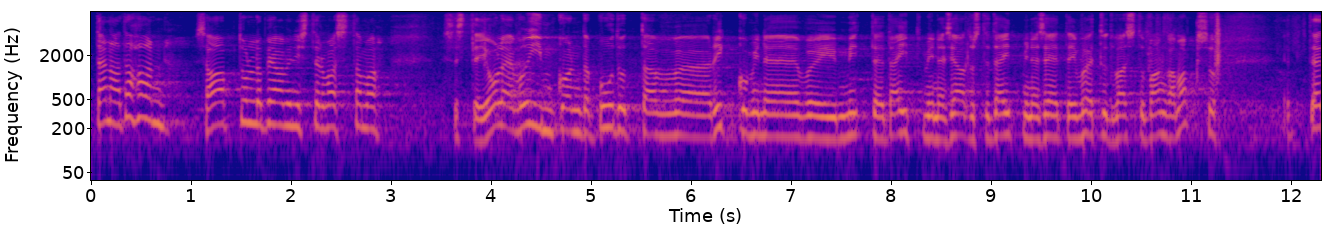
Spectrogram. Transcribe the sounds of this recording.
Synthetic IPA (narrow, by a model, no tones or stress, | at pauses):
t̪ænɑt̪ɑɦɑn | sɑːb̥t̪ulːɑpe̞ɑminist̪e̞rvɑst̪ɑmɑ | se̞st̪e̞jo̞le̞vɤjmko̞nd̪ɑpuːd̪ut̪ːˑɑvrikːumine̞vɯjmit̪ːe̞t̪æjt̪mine̞s̬e̞ɑd̪̥ust̪e̞t̪æjt̪ˑmine̞se̞ːt̪ːe̞jvɤe̞t̪ːˑud̪vɑst̪upɑŋɡ̥ɑmɑksu | e̞̰t̪ː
